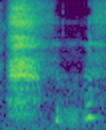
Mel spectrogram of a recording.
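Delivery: long breathy sigh of relief; exhausted unvoiced sigh; weary sigh. Real, not acted. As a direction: let out a tired sigh. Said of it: "we're getting there, guys".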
